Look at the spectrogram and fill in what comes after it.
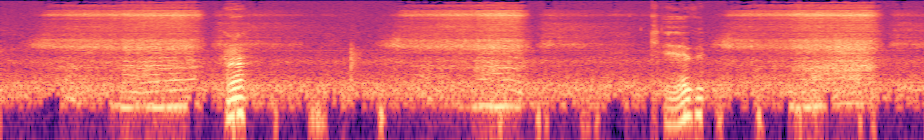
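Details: Long, rasping snores with a hissing edge about every four seconds, with brief squeaks and background noise, from a sleeping Black man who claimed he doesn't snore; snoring.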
